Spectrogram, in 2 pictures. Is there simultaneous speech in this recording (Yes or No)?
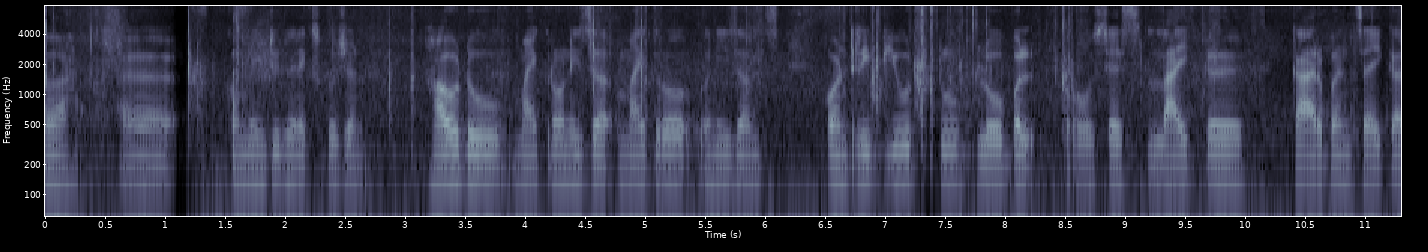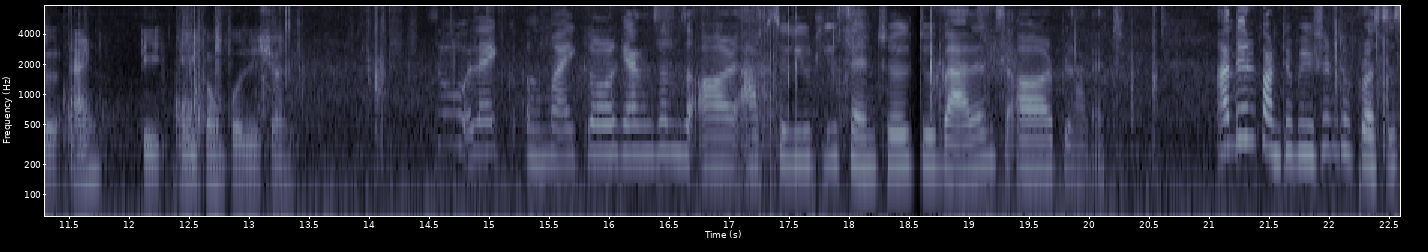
No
